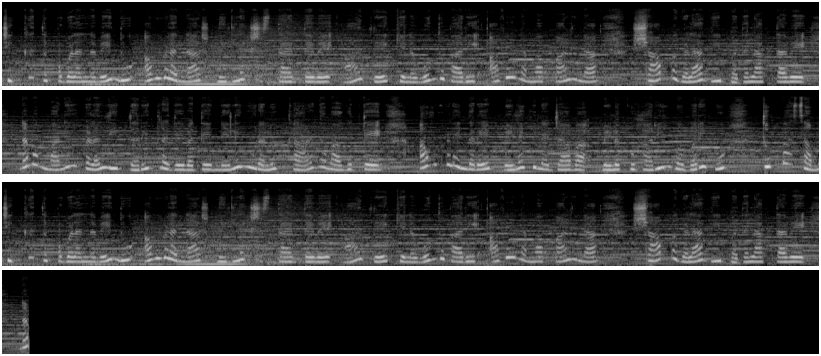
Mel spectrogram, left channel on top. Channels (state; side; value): drops out; right; at 8.5 s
